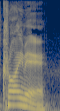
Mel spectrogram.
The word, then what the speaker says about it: Crimea: It's Crimea.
